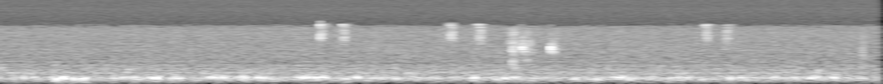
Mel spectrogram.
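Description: Faint computer mouse clicks: several short clicks, some in quick pairs, over a low steady hum.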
